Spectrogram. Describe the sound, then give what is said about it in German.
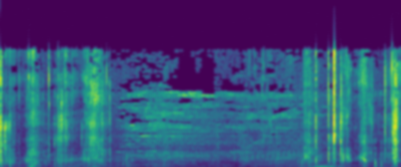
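Loud crunchy chewing with bursts of wet smacking at the start and end, separated by a quieter stretch of low background noise; no one speaks. “Keiner will deinen Schmatzen hören.”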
